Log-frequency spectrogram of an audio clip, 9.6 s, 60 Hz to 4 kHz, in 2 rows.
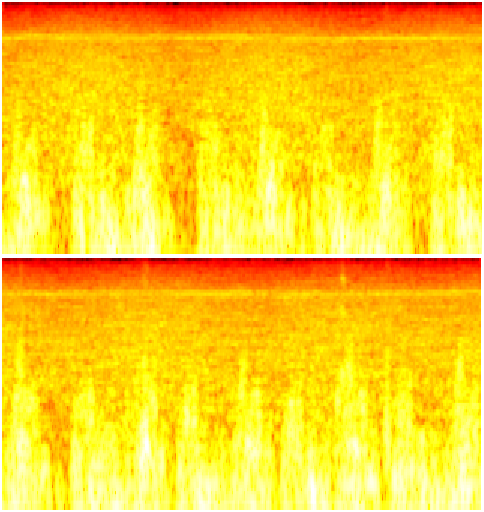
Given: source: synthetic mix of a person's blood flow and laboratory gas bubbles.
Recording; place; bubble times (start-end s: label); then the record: Doppler ultrasound of blood flow; precordium
8.13-8.26 s: bubbles
8.62-8.71 s: bubbles
From the record:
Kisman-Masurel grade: 112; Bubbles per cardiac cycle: 1 to 2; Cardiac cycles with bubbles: 1 to 10%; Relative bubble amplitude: moderate (0.250 to 0.450); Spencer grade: 1 (occasional bubble signal discernible with the cardiac motion signal, with majority of cardiac periods free of bubbles); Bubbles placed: only in the low amplitude regions of the cardiac cycle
